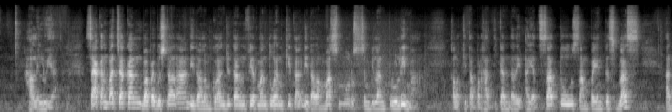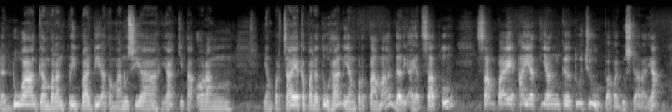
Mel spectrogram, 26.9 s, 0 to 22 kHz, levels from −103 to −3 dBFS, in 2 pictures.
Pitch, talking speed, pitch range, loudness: 135 Hz, 115 wpm, 130-150 Hz, -25 LUFS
